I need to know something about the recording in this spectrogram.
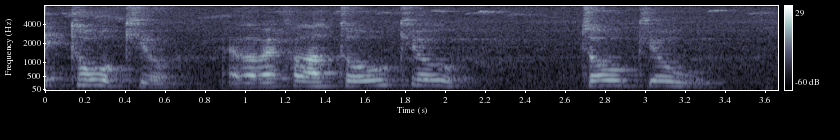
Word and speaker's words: Tokyo: Você não vai pronunciar o U, é O. Você vai prolongar o som do O. Então é Tokyo, não é Toukyo. Entendeu? É Tokyo.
